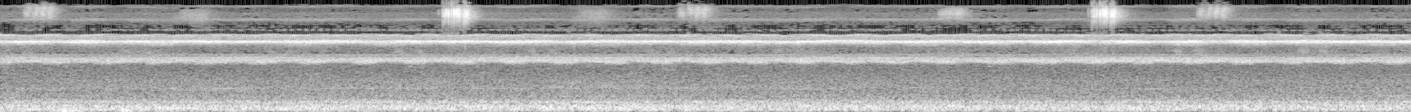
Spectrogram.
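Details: New England crickets on a summer night make a continuous high trilling drone in layered bands, while short, very high insect bursts come and go every few seconds over faint low background noise.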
